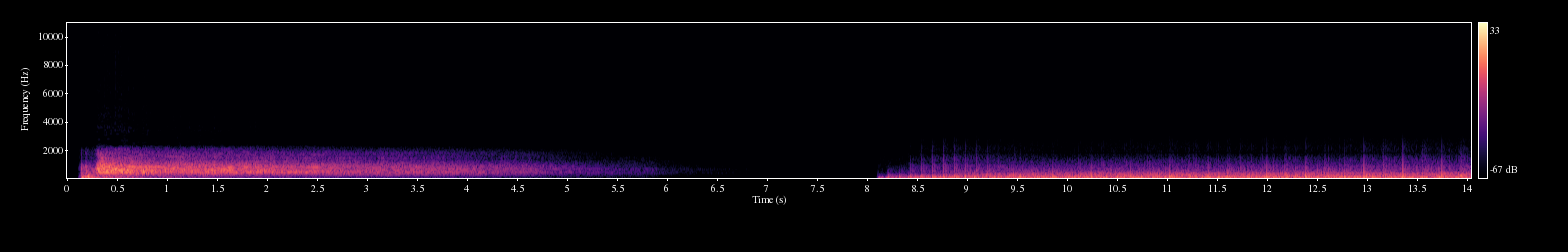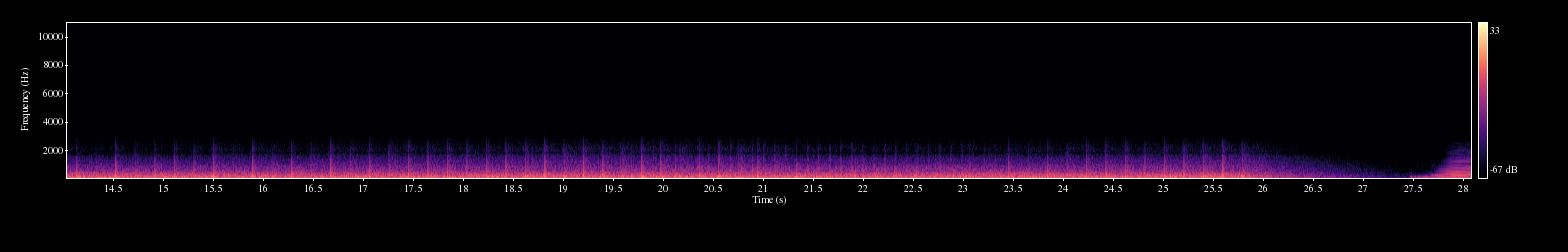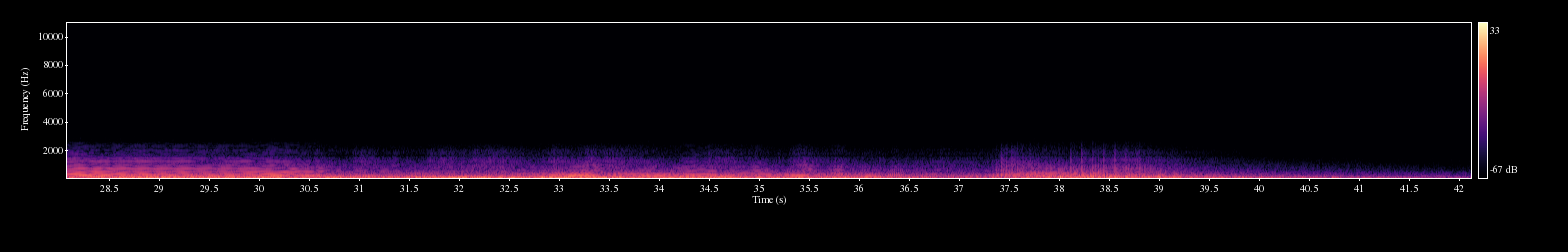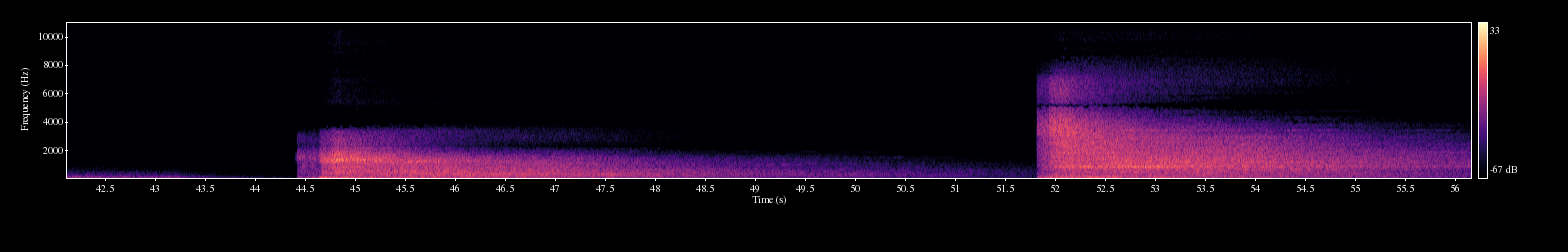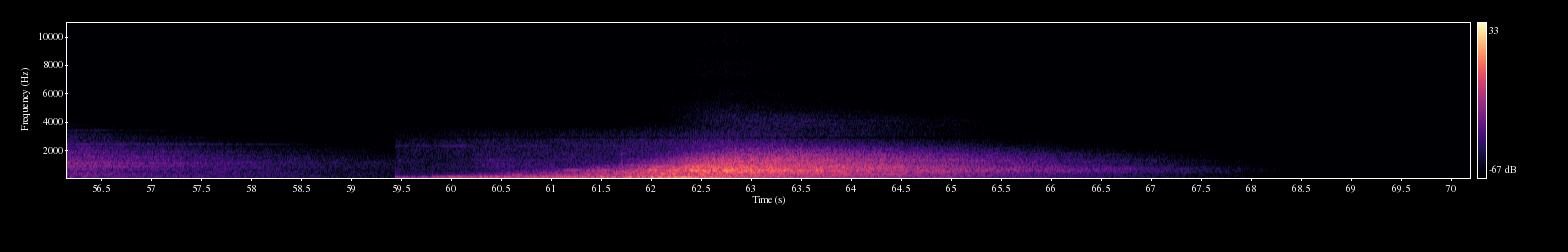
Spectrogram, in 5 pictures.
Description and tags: Horror pack 1
Some sounds to horror movie
crepy, evil, monster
